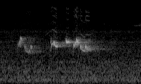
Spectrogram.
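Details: Red-whiskered bulbul in Chiang Mai, Thailand, uttering a quick chirp then a lively, slurred three-note warble, clear and bright over a quiet backdrop.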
